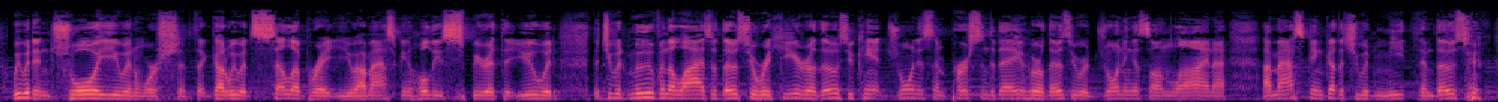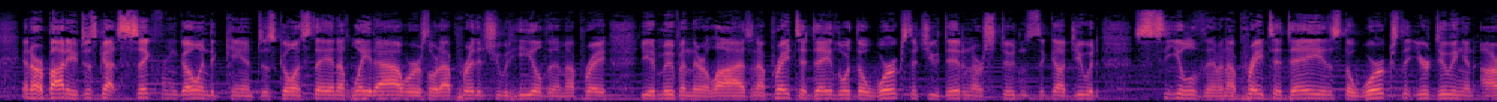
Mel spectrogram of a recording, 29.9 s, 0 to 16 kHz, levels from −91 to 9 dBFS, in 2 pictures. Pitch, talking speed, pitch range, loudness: 130 Hz, 250 wpm, 120-140 Hz, -26 LUFS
